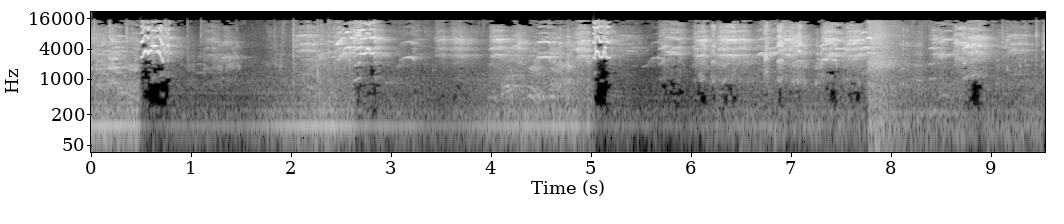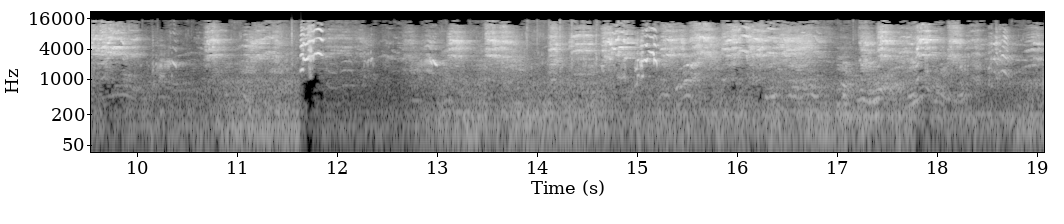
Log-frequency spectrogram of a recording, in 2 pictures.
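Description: Water trickles steadily into a pool.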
